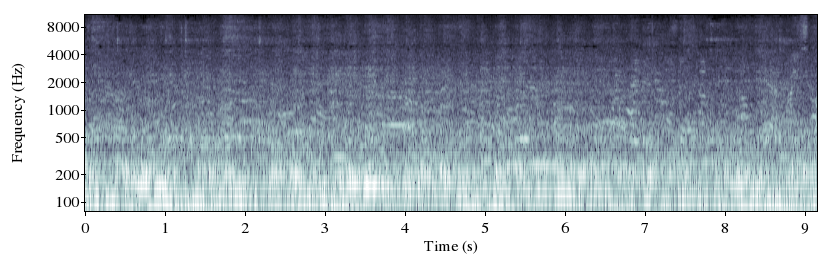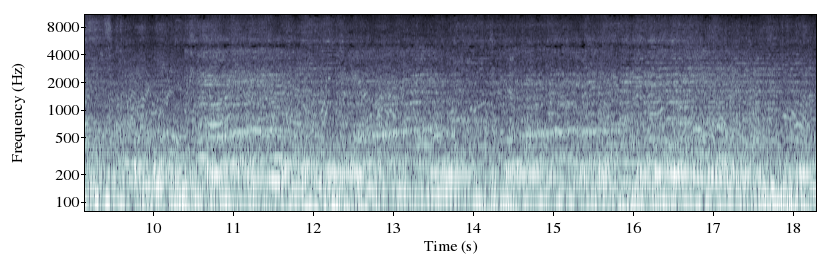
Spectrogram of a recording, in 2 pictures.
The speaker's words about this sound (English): Regardless, President Trump is very popular. Here's the crowd in South Carolina for the Trump rally over the weekend.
